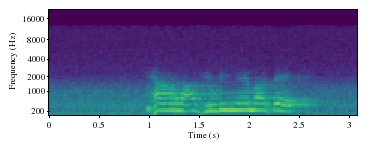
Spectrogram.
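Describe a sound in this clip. An elderly man speaks loudly and with feeling through a microphone.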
